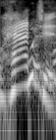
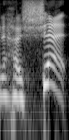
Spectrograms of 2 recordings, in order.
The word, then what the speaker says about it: Hachette: No, Hatchet, you said, with Hatchet. And it is spelled like that, but it's like French. And I said, oh, you mean Hachette.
